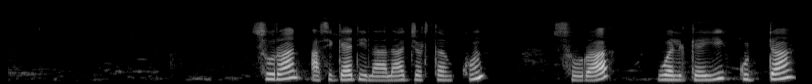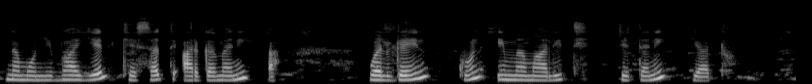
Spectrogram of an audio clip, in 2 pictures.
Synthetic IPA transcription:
sʊɾaːnɐfɪɡɐd̪ilaːlaːd͡ʒɪɾt̪ɐŋkʊn | sʊɾaː | wɐlɡɐjiːɡ̥ʊd̪ːaːnɐmo̞ːnːɪbaːjːe̞ːŋkʰe̞ːsːɐt̪ːɪʔɐɾɡɐmɐniːᶑɐ | wɐlɡɐjɪŋ | kʊnɪmːɐmaːlit̪ːɪ̥ | d͡ʒɛt̪ːɐniː | jaːd̪ʊ̥

